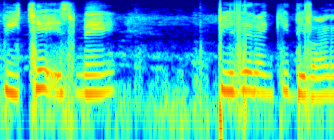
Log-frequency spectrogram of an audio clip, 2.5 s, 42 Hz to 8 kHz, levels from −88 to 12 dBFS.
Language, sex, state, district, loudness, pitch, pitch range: Hindi, female, Uttar Pradesh, Hamirpur, -17 LUFS, 250 Hz, 240-265 Hz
